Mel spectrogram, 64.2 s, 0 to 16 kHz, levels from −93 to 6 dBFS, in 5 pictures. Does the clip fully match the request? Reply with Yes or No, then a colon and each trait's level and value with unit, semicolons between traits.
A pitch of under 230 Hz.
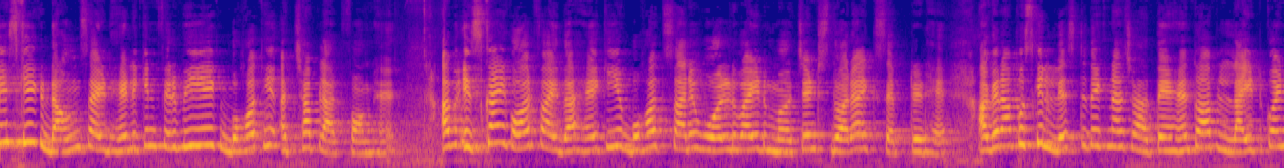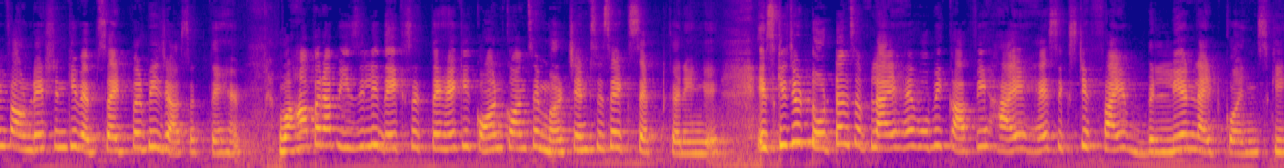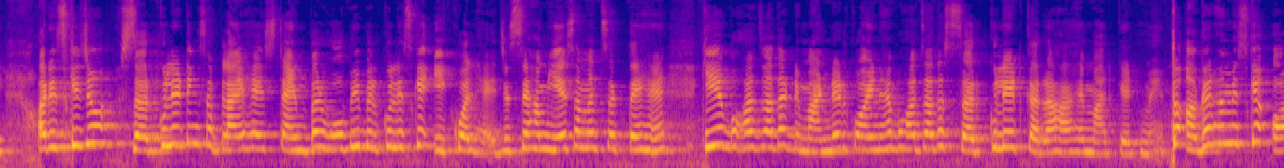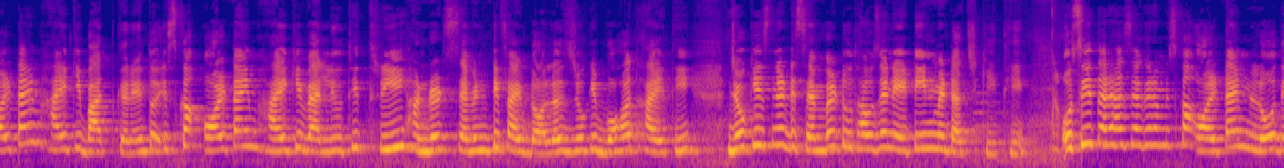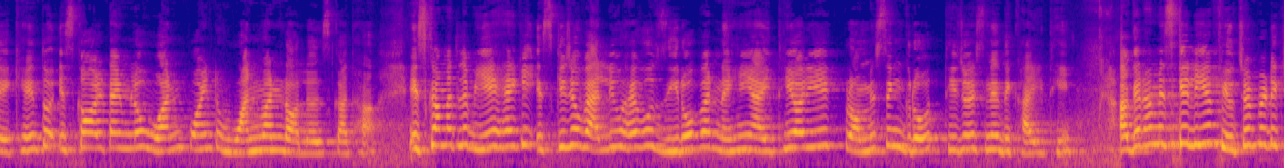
No: very high, 315 Hz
